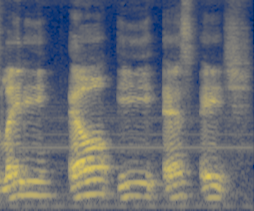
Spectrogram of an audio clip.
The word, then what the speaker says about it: Lady Leshurr: It's Lady Leisure or Lady Leisure, but it's Lady Leshurr.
